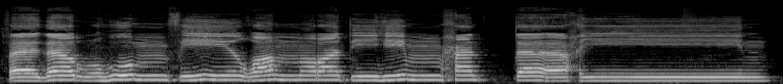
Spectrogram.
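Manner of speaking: slow chanted tajwid reading; Quran recitation. Shown as a demonstration. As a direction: recite clearly, throaty gh. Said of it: "Kita lanjutkan masih di gha". (bacaan Al-Quran pelan dan jelas)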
